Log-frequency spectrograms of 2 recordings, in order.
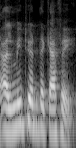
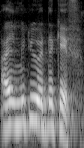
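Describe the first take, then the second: First: Cafe is pronounced the French-style way. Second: Cafe is pronounced the common Indian way. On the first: The speaker calls it right. "క్యాఫే అది" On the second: The speaker calls it wrong. "అది Indian pronunciation"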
